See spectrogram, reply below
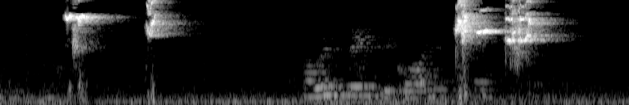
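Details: Two pet lovebirds calling while they talk and sing: sharp, very high chirps, two short ones then a louder double burst near the end, with soft low murmuring between them.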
